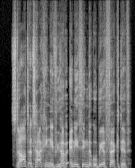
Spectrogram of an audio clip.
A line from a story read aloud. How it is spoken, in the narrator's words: Henrietta called out, not just for Jason's team, but all the assembled adventurers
